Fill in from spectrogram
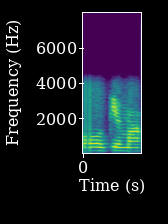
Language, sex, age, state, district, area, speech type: Tamil, female, 30-45, Tamil Nadu, Ariyalur, rural, conversation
